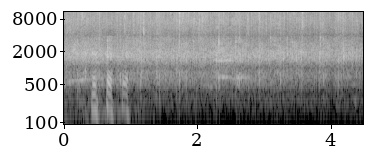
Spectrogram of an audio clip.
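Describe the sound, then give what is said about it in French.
A live audience at the Forum des Images applauds steadily, a dense wash of clapping that holds for several seconds, with a brief voice or cheer rising near the start. “Salut c'est Ciné, votre rendez-vous avec le cinéma dans une configuration tout à fait singulière puisque nous sommes, vous l'avez entendu, en public au Forum des Images, invités par nos camarades de Panique et de Chroma”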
